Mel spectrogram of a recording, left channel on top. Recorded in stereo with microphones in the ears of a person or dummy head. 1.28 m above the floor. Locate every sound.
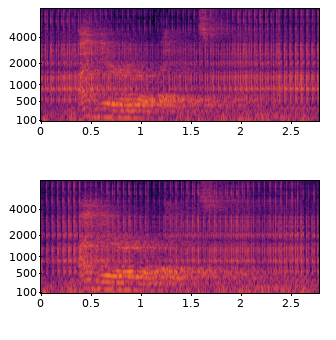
0.4 s a man speaking: 75° left (ahead or behind), 1.7 m; by 2.3 s 70° left (ahead or behind), 3 m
